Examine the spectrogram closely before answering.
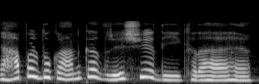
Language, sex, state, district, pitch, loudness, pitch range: Hindi, female, Jharkhand, Garhwa, 230 Hz, -13 LUFS, 200-325 Hz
